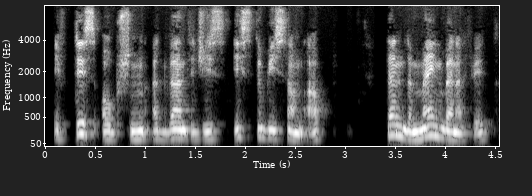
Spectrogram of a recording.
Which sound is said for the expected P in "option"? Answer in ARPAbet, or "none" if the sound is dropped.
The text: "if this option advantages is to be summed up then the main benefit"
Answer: P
